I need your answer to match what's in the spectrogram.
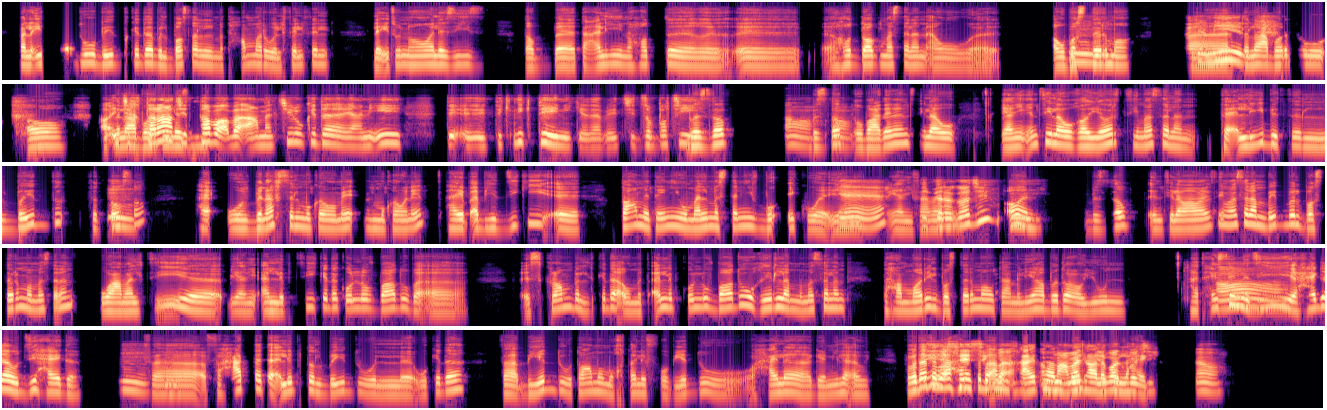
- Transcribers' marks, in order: unintelligible speech; in English: "Hot dog"; in English: "تكنيك"; tsk; in English: "scrambled"; tsk
- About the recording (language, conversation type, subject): Arabic, podcast, إزاي بتحوّل مكونات بسيطة لوجبة لذيذة؟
